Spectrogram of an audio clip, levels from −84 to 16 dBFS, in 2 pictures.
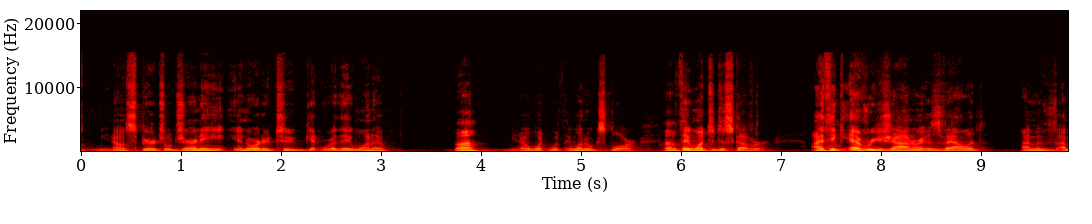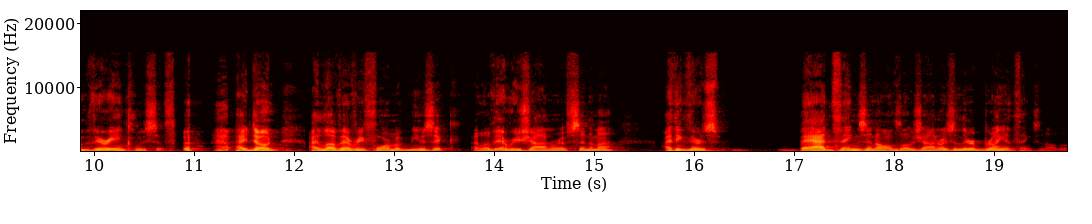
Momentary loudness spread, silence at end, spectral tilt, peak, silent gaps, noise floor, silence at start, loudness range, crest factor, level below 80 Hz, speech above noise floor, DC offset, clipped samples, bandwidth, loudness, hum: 13 LU; 0 s; -5.5 dB/octave; -8 dBFS; none; -71 dBFS; 0 s; 4 LU; 24 dB; -58 dBFS; 40 dB; under 0.1%; under 0.1%; 16 kHz; -31 LUFS; none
